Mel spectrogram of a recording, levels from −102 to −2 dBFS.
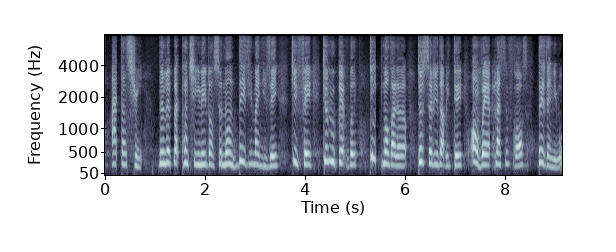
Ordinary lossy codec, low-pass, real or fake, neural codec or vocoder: none; none; fake; codec, 16 kHz, 0.5 kbps, FunCodec, trained on LibriTTS, 25 frames a second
